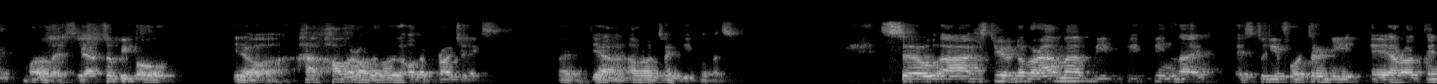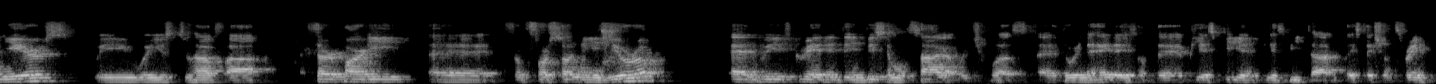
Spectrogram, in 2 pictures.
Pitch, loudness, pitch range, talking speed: 120 Hz, -24 LUFS, 105-135 Hz, 155 wpm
